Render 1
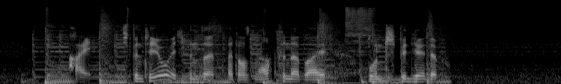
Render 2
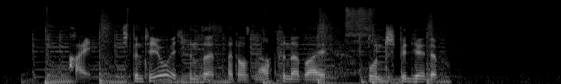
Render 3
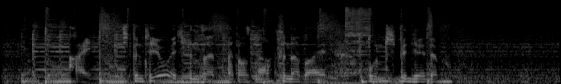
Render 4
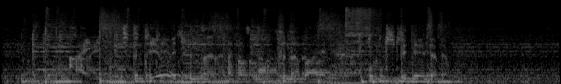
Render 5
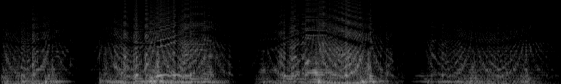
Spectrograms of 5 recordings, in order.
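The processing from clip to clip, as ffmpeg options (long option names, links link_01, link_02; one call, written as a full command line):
ffmpeg -i in.wav -af "agate=range=-33dB:threshold=-53dB:ratio=3:detection=peak,volume=-2.5dB" out.wav
ffmpeg -i in.wav -filter_complex "[0:a]acompressor=threshold=-38dB:ratio=6,aecho=1:1:7.3:0.59,acrossover=split=170|5200[link_01][link_02][link_03];[link_01]acompressor=threshold=-53dB:ratio=4[link_04];[link_02]acompressor=threshold=-53dB:ratio=4[link_05];[link_03]acompressor=threshold=-57dB:ratio=4[link_06];[link_04][link_05][link_06]amix=inputs=3:normalize=0,volume=12dB" out.wav
ffmpeg -i in.wav -filter_complex "[0:a]asplit=2[link_01][link_02];[link_02]aeval=exprs='(mod(94.4*val(0)+1,2)-1)/94.4':channel_layout=same,volume=-7.5dB[link_03];[link_01][link_03]amix=inputs=2:normalize=0,aecho=1:1:108:0.473,volume=-1.5dB" out.wav
ffmpeg -i in.wav -af "acrusher=samples=14:mix=1:aa=0.000001:lfo=1:lforange=8.4:lforate=0.87,aphaser=in_gain=1:out_gain=1:delay=2.9:decay=0.53:speed=1.9:type=triangular,tremolo=f=0.61:d=0.99,volume=4dB" out.wav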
